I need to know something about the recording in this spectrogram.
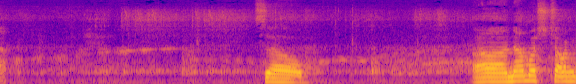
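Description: A video game's sound effects play through a television speaker.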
